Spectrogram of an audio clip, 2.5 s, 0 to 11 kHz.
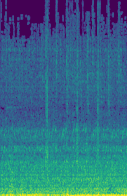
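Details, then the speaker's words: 2008 Suzuki GSF1200S Bandit carbureted four, warming up, idle slightly above 1,000 rpm: steady, even low rumble, no misses or knocks; normal idle. "Ну немножко прогрелся он вот работает ровно на холостых получается"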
